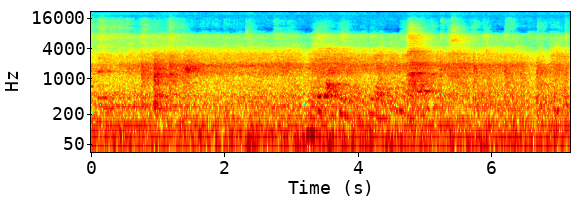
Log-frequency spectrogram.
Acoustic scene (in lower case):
restaurant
